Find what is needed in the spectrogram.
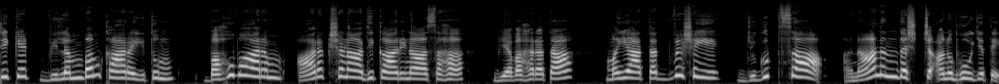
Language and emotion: Sanskrit, disgusted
